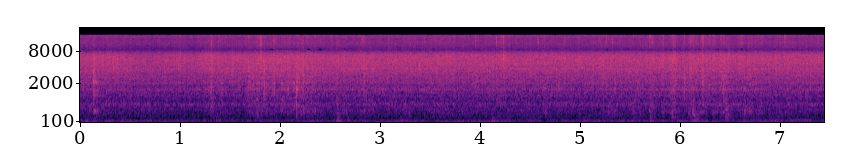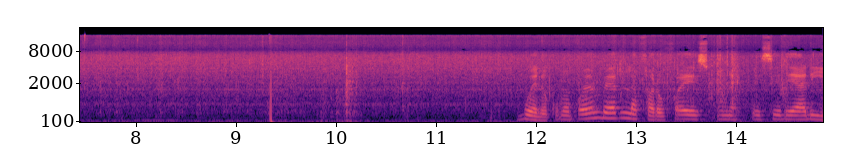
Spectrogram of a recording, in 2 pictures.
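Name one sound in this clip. Vegetables sizzle softly in a pot.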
